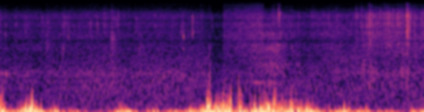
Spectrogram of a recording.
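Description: Wind gusts outdoors at night under a starry sky, buffeting the microphone in a steady low roar that swells and eases in uneven waves, with no voices.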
